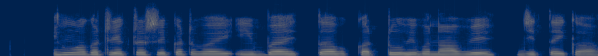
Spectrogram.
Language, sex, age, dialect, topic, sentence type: Magahi, female, 18-24, Central/Standard, agriculture, question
